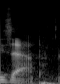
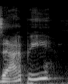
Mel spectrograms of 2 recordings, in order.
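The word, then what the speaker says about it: Zappe: They needed OT to beat Bailey Zapp. Is that how you say his name? – I think it's Zappy, but... – Oh, is it Zappy? – Oh, that's so much more fun.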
